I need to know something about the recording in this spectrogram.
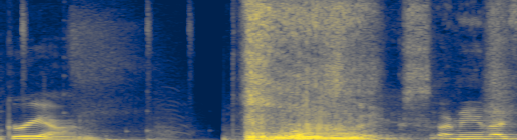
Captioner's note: blows raspberry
